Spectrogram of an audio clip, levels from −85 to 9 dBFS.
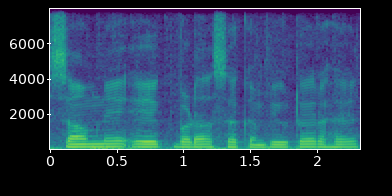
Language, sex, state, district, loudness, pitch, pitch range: Hindi, male, Uttar Pradesh, Lucknow, -14 LUFS, 150 Hz, 140-150 Hz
